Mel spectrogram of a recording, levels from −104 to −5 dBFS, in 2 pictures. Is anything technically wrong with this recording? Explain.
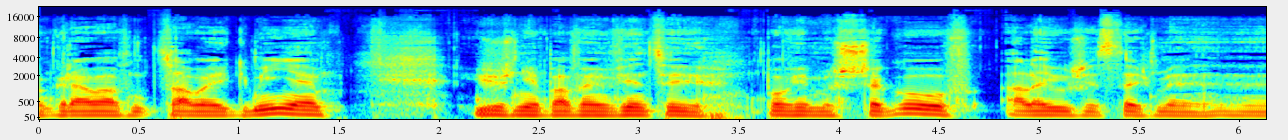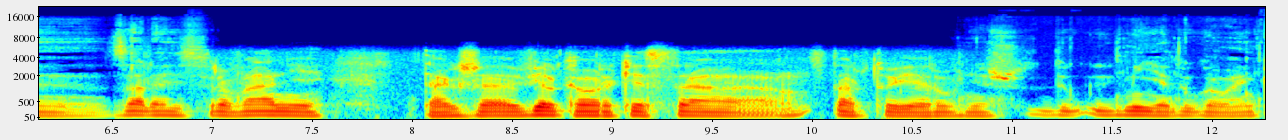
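Yes. From 6.67 s to 11.04 s there is digital radio blending to analogue. The receiver lost its digital stream and cross-faded to the AM broadcast of the same station, then back. Each blend takes about 0.37 s. The level shifts by about 3 dB. A faint hiss sits roughly 40 dB below the signal.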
